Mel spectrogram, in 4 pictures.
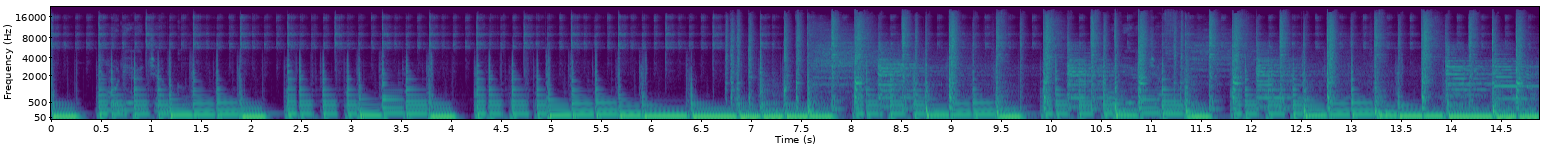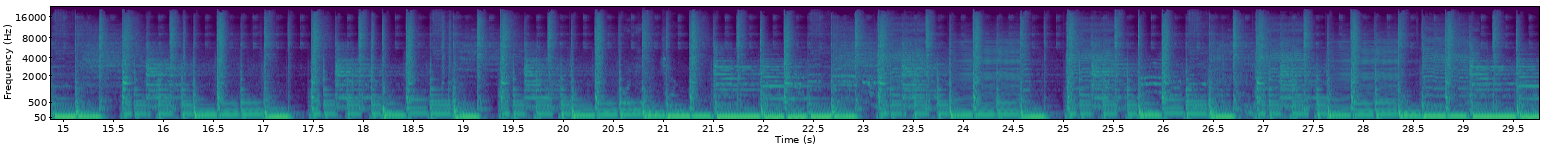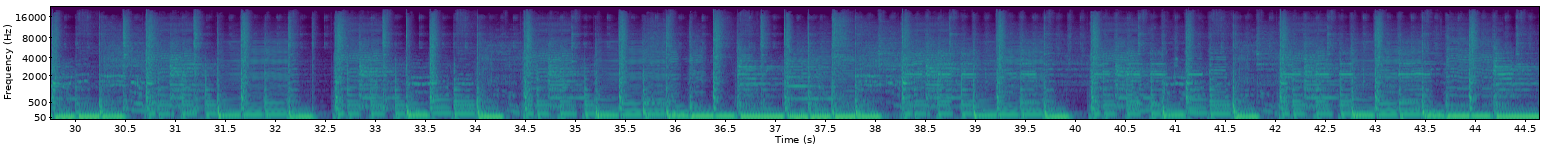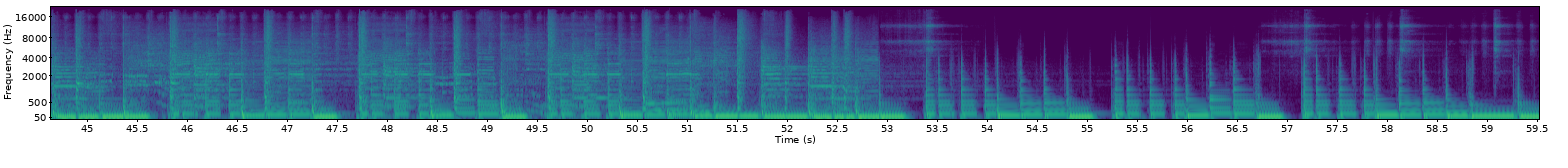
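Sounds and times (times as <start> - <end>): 
retro funky music: 0.0 - 59.5.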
